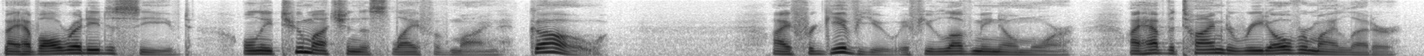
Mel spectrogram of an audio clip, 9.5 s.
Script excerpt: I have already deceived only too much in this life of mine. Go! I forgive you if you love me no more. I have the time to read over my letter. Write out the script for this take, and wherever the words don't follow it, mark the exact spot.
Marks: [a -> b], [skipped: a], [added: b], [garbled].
I have already deceived only too much in this life of mine. Go! I forgive you if you love me no more. I have the time to read over my letter.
